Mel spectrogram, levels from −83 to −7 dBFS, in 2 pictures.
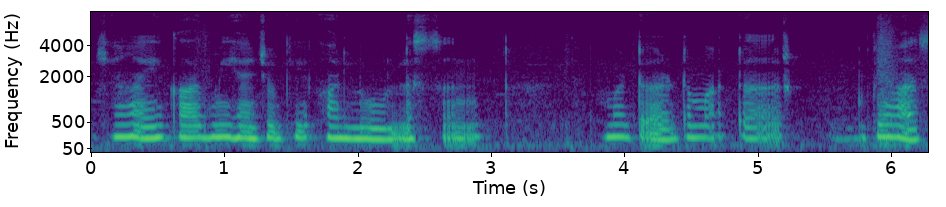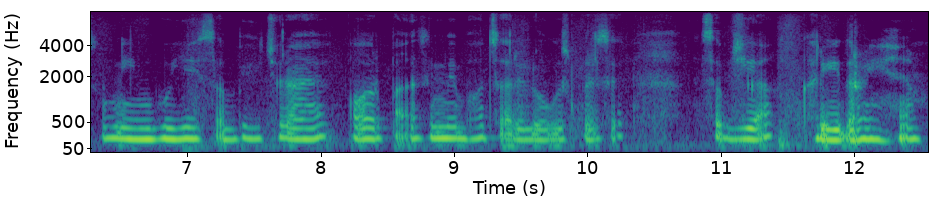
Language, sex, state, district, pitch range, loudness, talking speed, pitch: Hindi, female, Uttar Pradesh, Varanasi, 185-215 Hz, -30 LUFS, 150 wpm, 200 Hz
